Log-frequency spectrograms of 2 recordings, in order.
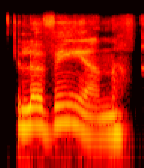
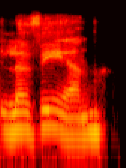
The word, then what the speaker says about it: Löfven: Well, in my head, I was always thinking, Lothin, like a loaf of bread. But yeah, how would you say it? – Well, Löfven, we say Löfven.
